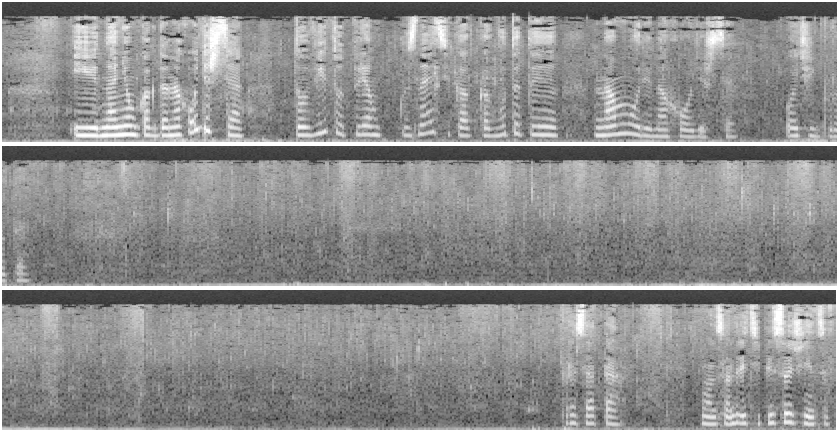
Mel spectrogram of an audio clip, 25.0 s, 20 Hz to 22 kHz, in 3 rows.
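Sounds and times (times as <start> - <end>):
fountain water trickling: 0.0 - 25.0
wind rumble on microphone: 10.2 - 18.0.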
